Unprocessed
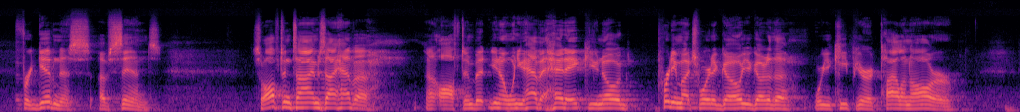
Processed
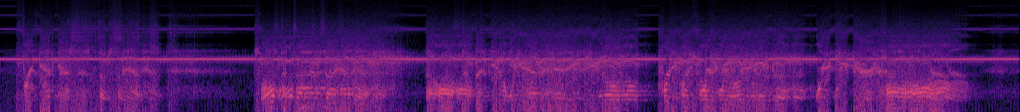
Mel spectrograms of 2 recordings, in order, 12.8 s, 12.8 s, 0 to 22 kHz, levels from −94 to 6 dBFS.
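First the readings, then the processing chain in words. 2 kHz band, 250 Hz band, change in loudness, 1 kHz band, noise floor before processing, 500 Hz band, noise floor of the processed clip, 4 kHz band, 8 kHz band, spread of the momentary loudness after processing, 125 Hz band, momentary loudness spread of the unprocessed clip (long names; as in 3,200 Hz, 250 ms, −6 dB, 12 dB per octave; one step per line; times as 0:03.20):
−10.5 dB, −22.5 dB, −14.0 dB, −9.5 dB, −57 dBFS, −15.5 dB, −45 dBFS, −19.0 dB, −15.0 dB, 4 LU, −19.5 dB, 11 LU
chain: downward expander −51 dBFS
high-pass filter 770 Hz 24 dB per octave
downward compressor 5 to 1, threshold −32 dBFS, peak gain reduction 11.5 dB
steady tone 2,500 Hz −38 dBFS
flanger 0.61 Hz, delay 5.4 ms, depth 8 ms, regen +85%
phaser with its sweep stopped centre 1,200 Hz, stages 6
single-tap delay 225 ms −7 dB
slew-rate limiting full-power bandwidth 5.1 Hz
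level +10.5 dB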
